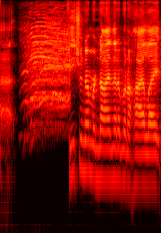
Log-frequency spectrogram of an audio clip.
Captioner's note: kid's cheering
